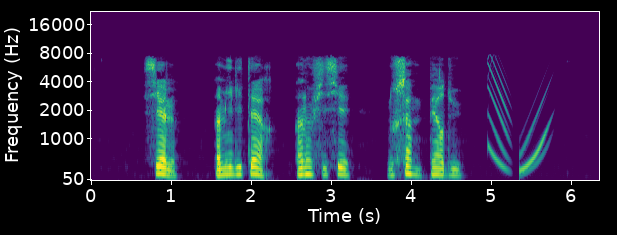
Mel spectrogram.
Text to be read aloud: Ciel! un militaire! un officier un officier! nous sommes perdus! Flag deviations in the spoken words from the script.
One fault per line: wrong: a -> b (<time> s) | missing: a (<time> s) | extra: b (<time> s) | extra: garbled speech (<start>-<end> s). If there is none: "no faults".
missing: un officier (3.3 s)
